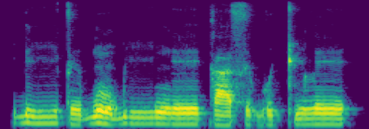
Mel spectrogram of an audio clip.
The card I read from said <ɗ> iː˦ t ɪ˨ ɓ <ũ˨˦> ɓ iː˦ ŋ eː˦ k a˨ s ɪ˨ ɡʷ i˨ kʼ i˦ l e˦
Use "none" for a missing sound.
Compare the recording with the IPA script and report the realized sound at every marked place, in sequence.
ɗ, ũ˦˨

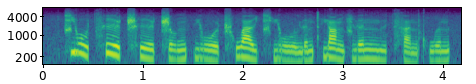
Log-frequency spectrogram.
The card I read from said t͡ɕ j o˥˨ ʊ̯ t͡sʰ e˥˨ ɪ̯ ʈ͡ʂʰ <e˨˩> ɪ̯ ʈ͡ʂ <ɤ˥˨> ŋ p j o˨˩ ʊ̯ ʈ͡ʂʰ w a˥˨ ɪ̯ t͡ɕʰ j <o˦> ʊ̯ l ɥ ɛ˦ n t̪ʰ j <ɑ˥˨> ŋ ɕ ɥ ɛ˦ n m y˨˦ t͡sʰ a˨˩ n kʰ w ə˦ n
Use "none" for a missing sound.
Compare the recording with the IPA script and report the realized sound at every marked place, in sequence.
e˨˩, ɤ˨˦, o˨˩, ɑ˥˨

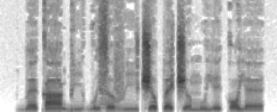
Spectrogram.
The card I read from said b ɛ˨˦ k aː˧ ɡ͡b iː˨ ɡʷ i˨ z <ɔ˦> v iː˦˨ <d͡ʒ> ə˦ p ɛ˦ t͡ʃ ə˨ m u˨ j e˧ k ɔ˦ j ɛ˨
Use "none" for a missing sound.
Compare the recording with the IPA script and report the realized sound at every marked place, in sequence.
ə˦, t͡ʃ

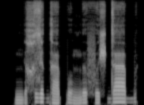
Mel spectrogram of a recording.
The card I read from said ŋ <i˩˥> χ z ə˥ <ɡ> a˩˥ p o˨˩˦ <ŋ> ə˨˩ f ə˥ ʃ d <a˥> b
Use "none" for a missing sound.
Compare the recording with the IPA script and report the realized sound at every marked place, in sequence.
i˩˥, ɡ, ŋ, a˥

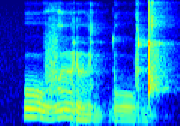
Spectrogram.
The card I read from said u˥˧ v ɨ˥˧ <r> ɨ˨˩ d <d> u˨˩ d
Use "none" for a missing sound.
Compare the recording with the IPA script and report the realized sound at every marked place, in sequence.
ɾ, ɗ

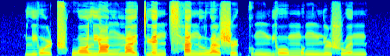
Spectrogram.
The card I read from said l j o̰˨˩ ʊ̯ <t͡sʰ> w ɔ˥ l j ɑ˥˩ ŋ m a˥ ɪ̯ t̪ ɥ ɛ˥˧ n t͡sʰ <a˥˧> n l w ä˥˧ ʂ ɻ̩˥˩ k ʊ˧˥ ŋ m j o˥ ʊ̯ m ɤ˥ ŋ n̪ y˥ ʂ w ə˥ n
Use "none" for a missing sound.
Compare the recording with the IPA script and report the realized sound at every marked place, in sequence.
ʈ͡ʂʰ, a˥˧

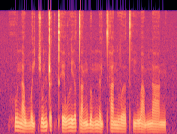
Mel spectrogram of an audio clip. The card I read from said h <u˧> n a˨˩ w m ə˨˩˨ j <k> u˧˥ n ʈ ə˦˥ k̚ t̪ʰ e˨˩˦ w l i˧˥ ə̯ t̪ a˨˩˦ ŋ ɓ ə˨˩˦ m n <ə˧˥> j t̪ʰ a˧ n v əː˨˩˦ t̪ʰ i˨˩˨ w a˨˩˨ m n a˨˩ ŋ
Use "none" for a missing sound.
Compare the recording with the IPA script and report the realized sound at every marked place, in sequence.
u˧, c, ə˨˩˨

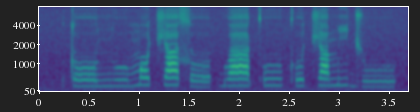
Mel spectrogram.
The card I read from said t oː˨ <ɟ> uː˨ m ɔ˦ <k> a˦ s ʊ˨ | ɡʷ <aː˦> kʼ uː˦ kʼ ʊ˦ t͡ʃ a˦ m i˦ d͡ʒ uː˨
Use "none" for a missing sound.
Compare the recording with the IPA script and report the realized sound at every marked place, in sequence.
ɲ, t͡ʃ, aː˦

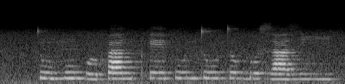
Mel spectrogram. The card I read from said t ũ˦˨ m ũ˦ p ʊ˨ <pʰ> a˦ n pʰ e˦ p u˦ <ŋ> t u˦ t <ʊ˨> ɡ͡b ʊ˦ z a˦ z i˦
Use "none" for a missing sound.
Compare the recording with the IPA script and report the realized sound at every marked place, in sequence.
f, n, ʊ˦

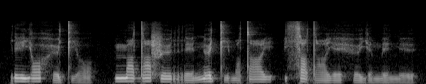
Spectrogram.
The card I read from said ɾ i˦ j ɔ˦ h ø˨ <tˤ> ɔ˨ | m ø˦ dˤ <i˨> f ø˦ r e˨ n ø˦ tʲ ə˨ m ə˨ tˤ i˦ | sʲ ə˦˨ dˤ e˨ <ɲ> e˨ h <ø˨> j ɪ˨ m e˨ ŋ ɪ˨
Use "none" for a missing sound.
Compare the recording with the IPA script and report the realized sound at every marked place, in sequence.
tʲ, i˦, j, ø˨

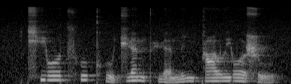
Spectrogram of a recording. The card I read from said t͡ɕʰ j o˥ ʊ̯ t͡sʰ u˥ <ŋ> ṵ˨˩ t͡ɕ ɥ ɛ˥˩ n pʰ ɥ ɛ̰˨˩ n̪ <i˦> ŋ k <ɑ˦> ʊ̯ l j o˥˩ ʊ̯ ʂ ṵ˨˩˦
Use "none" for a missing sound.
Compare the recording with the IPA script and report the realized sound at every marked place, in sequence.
kʰ, i˥˩, ɑ˥

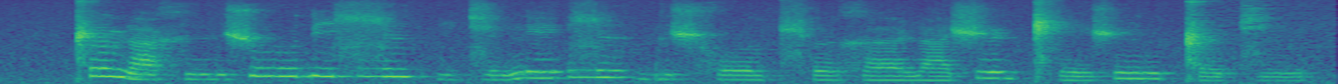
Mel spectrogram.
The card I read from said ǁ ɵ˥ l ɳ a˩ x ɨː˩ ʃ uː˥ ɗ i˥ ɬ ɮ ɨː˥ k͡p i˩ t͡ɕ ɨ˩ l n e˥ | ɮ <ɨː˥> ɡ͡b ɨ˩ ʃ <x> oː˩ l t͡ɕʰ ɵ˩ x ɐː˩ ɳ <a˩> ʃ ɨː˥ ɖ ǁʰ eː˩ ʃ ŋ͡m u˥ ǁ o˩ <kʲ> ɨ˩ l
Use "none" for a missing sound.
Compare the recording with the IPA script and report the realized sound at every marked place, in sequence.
ɨː˥, x, a˩, t͡ɕ

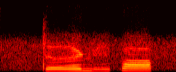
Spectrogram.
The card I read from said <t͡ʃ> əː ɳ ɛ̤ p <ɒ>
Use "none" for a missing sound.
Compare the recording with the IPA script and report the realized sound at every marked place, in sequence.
t, ɒ

